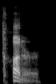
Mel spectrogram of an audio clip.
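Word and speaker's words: Qatar: guitar what did I say correctly it is pronounced cutter oh yeah qar it's qar cool this is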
